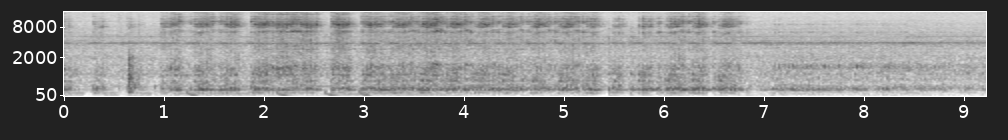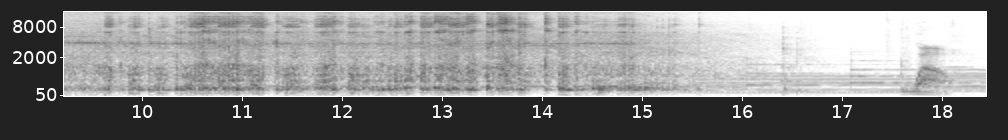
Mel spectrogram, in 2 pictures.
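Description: An electric mixer whirs loudly and continuously as icing sugar is whisked into an aquafaba mixture, then switches off near the end, with someone talking over it.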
